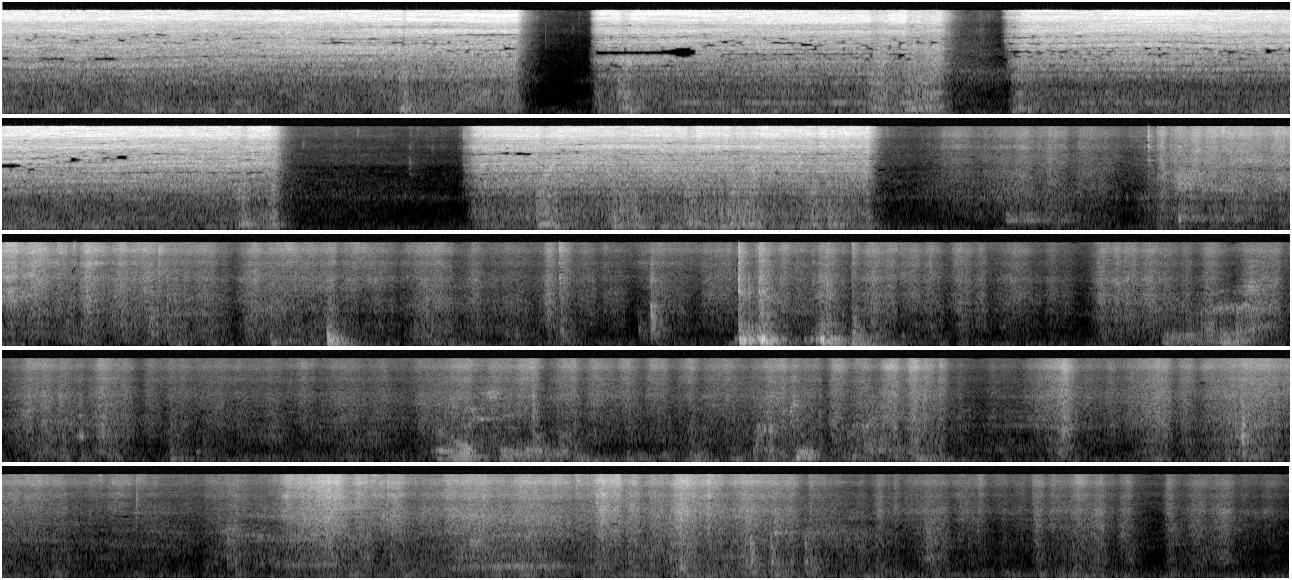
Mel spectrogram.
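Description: Aerosol cleaning spray hissing in four long bursts of two to three seconds each over the first ten seconds or so, as oil spilled around the oil filter is washed off. Then quieter rubbing of a rag over engine parts, with a few light knocks.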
